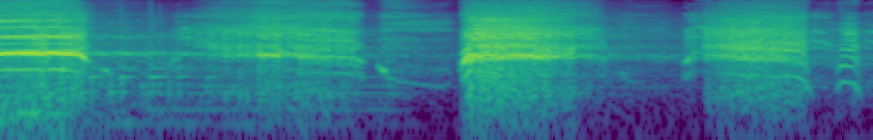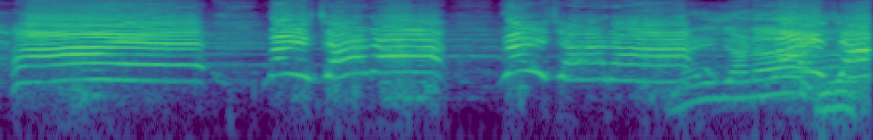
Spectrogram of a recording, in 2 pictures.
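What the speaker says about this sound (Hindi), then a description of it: "इसी समय वो चीख रही है और जा रही है और निकल रही है।" A woman screams and gasps in loud, high-pitched bursts during a live prophecy prayer gathering, with wailing cries and crowd voices mixed around her, the outbursts rising and breaking off repeatedly.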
